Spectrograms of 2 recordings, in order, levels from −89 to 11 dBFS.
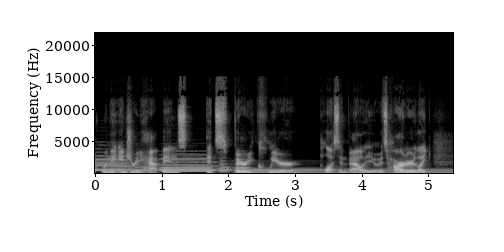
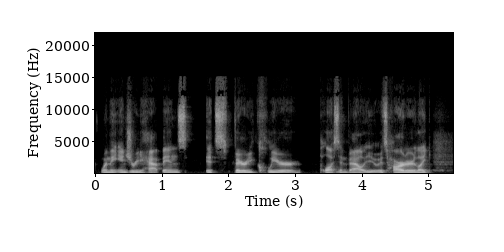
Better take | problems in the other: second | background music; loud; throughout; 10 dB below the speech

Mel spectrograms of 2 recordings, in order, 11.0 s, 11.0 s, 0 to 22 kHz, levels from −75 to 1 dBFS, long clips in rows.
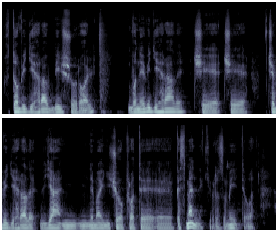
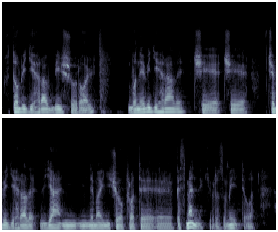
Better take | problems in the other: first | muffled; very; fading above 2.5 kHz

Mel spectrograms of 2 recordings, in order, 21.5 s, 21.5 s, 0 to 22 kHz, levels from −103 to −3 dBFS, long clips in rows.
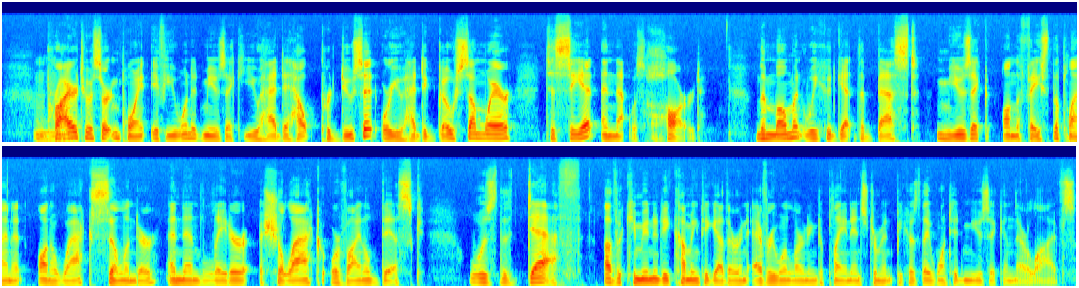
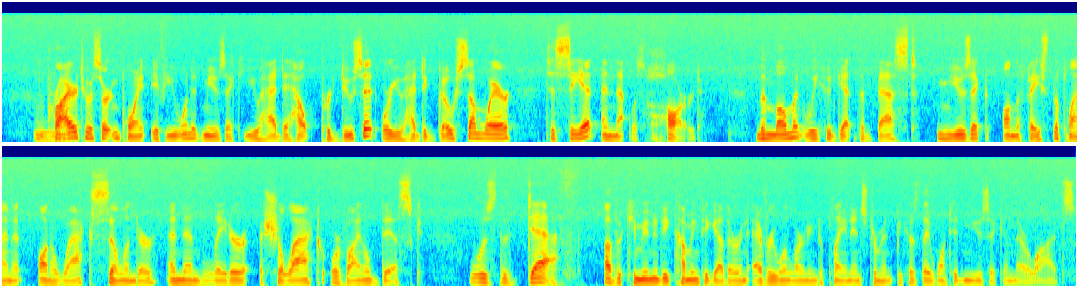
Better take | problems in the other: first | hiss; loud; throughout; 9 dB below the speech; faint in the first

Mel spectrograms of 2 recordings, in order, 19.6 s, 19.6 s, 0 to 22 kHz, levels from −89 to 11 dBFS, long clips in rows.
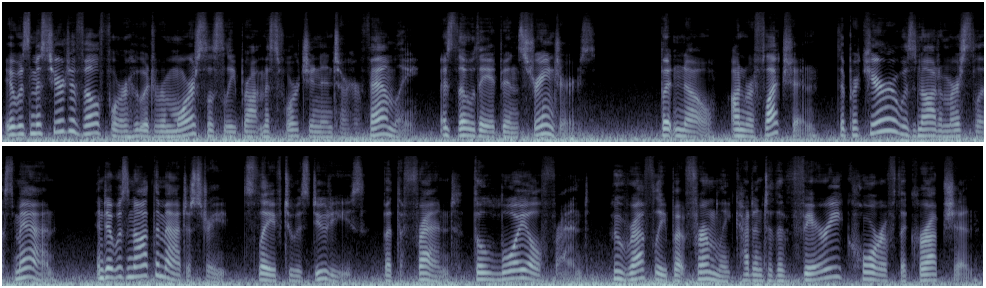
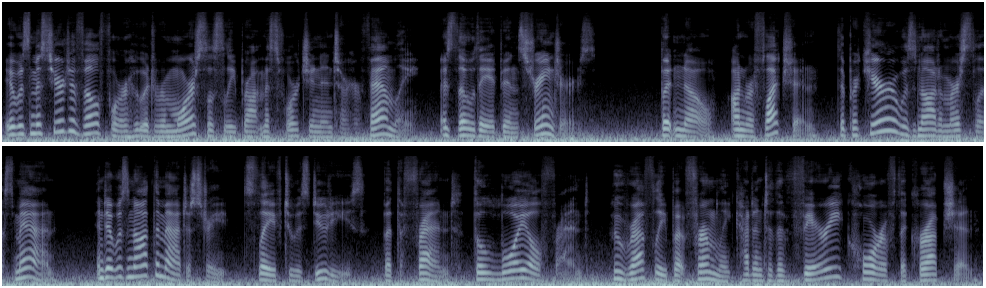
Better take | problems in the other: neither | wind noise on the microphone; occasional gusts; 20 dB below the speech; the same in both

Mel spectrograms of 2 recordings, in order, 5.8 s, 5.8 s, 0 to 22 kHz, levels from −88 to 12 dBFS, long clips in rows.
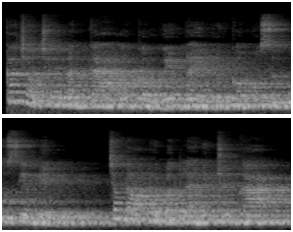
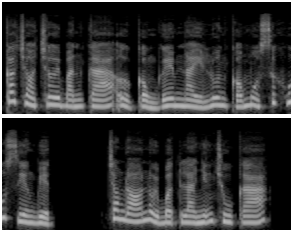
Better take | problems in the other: second | off-mic speech; far // room echo; noticeable; dies away in 2.6 s

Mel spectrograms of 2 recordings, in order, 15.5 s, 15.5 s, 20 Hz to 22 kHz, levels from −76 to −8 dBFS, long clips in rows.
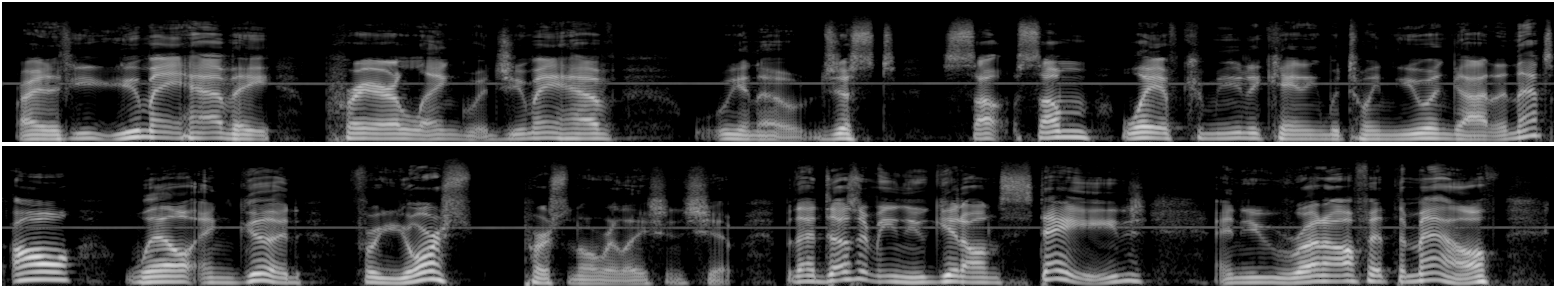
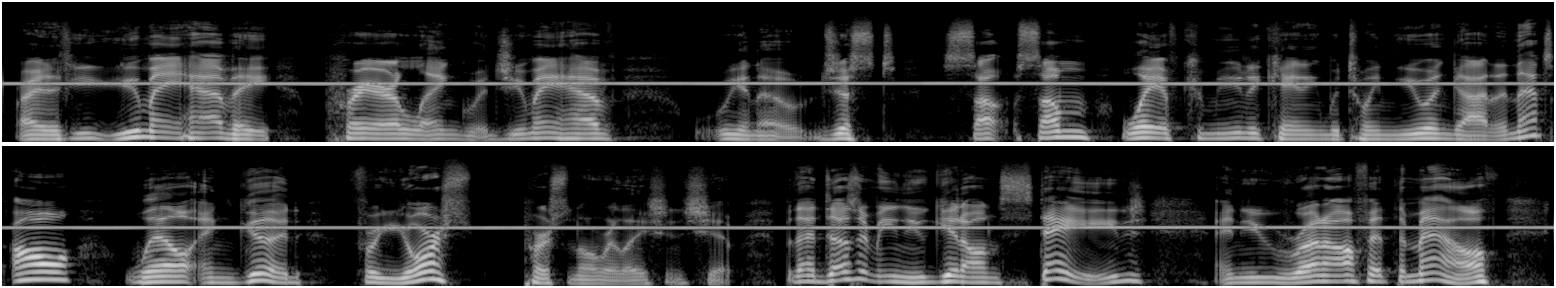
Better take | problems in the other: first | high-pitched whine; loud; throughout; 2 kHz, 5 dB below the speech; faint in the first

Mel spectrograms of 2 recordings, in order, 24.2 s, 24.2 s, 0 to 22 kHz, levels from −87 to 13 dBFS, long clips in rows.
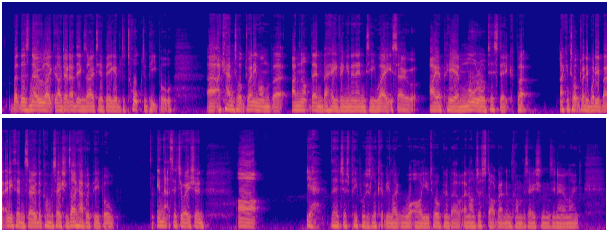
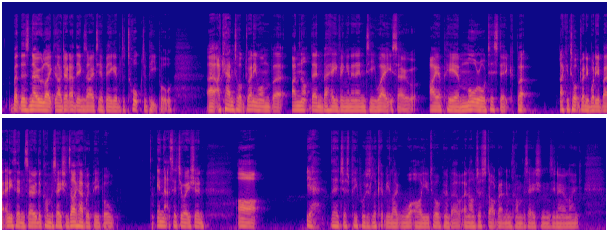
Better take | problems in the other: second | distortion; slight; 10 dB below the speech

